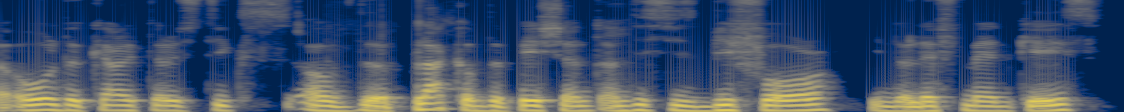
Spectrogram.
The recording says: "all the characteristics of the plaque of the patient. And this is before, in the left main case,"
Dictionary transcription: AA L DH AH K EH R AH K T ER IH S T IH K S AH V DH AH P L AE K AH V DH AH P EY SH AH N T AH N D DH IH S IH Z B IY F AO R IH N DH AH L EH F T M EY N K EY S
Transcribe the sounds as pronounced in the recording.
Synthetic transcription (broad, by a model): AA L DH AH K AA R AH K T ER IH S T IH K S AH V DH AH P L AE K AH V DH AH P EY SH AH N T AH N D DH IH S IH Z B IY F AO R IH N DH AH L EH F T M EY N K EY S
